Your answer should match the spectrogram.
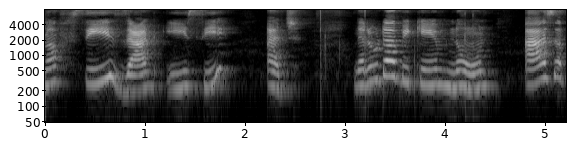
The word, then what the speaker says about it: Czech: Yes, Czech is the pronunciation of Czech.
